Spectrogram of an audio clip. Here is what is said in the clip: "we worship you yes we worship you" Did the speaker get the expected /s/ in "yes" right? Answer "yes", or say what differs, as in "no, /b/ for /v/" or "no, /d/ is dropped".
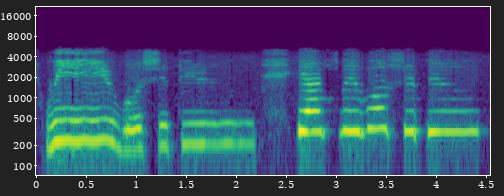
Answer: yes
